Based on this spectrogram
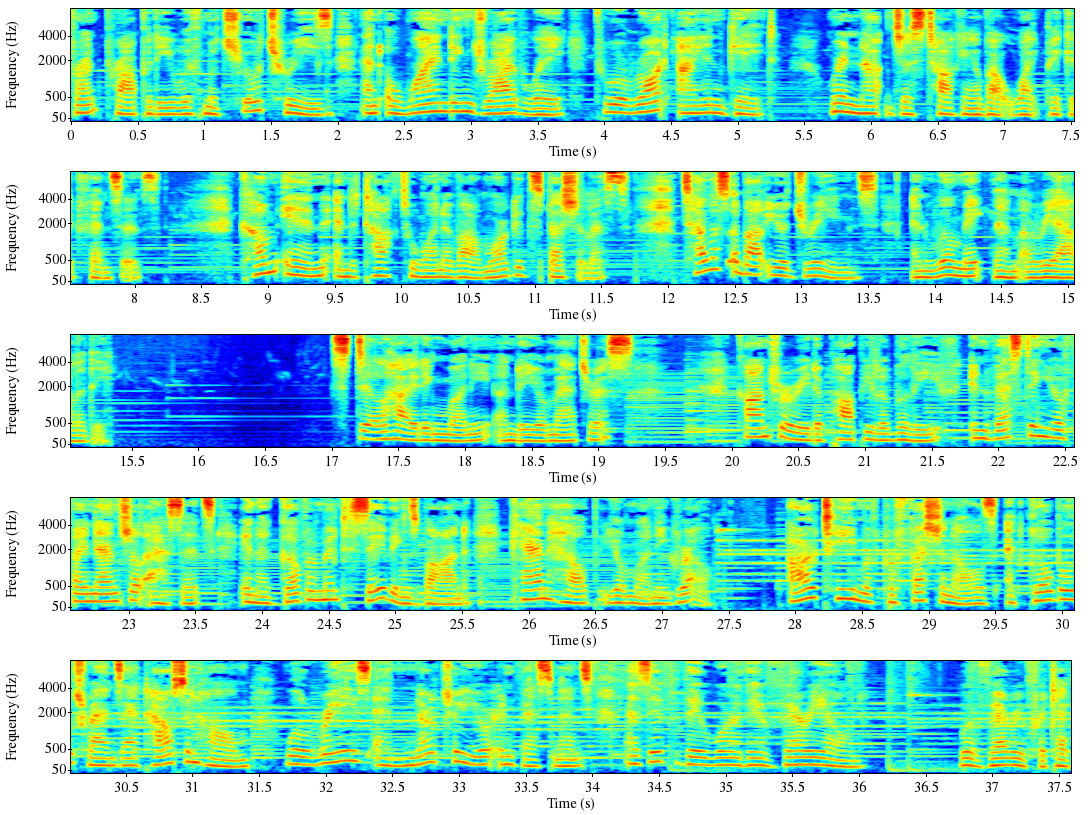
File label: commercial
